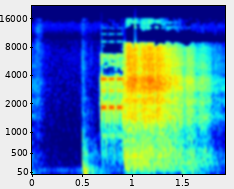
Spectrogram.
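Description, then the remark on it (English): A doorbell sound effect: a low thump, then a bright, tonal chime with a rapid ringing flutter that swells into a sustained two-part bell tone before fading, heard alone without any talking. “Okay, so that was the door, but remember, there's somebody at the door.”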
